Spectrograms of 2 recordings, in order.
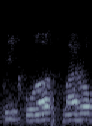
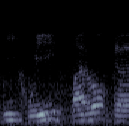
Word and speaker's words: equilateral: well this is a u a so it's pronounced differently than you would think okay this is you generally speaking people say equal lateral for some reason I don't know say equilateral but it's technically equilateral sounds really weird this is fun to say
